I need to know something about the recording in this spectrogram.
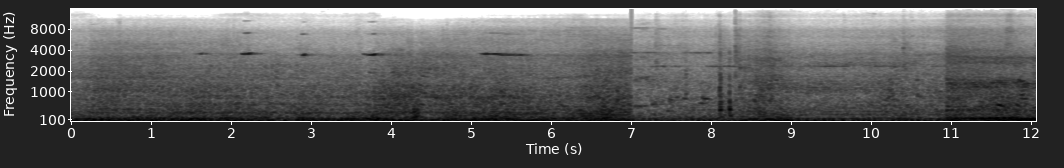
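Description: Wind buffets loudly in the open air.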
